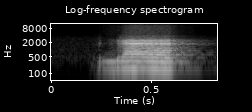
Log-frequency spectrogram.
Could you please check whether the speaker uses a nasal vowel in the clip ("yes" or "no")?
no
